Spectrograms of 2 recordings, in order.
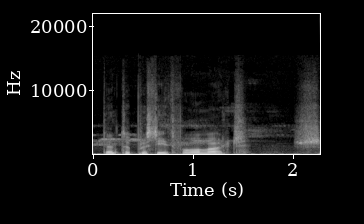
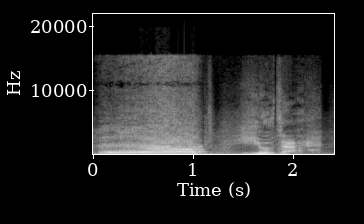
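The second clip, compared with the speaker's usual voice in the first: louder and higher warning roar; higher, loud defiant shouted warning; shouting; 10 semitones higher, 7 dB louder, slower than usual. Acted. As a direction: bellow at the charging beast. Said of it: "I shouted".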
